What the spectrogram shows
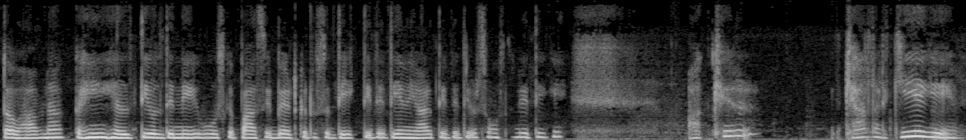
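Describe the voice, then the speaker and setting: A woman's voice: medium pitch, little pitch movement, brisk, gravelly, few pauses, no echo, highs cut off. A woman telling a love story in a casual spoken way, chatty, describing actions as if gesturing them.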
